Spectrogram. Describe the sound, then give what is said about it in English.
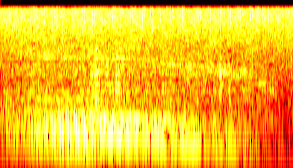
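A car engine idles with a steady low rumble and a faint mechanical hum, holding fairly constant for a couple of seconds with no voices, after the car is stopped in a street. “Stop the car, Vitamin.”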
